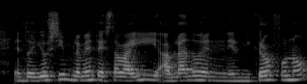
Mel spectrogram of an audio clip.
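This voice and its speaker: A woman with an English accent, fairly even intonation and audible room echo. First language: English (speaking Spanish). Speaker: missionary and language teacher vlogger. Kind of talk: personal storytelling. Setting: recording at home at night. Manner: many filler sounds.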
